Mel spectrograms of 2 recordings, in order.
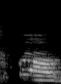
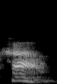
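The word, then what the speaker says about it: כֹּל: Okay, I'm going to again tell you, whenever you say the word chol or chol, uvachol, and in all, it's chol, not chal.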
